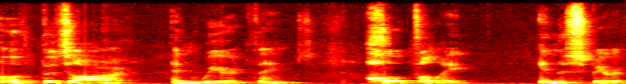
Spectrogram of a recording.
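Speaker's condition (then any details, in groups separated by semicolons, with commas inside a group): ALS; degenerative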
